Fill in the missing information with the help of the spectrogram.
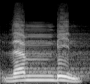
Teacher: Huruf nun sukun bertemu dengan ba ya, maka huruf nun sukunnya berubah menjadi mim ya. Dzambin, bukan lagi dzanbin, tapi dzambin.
